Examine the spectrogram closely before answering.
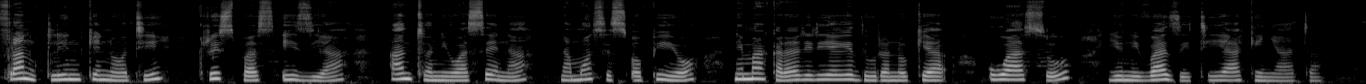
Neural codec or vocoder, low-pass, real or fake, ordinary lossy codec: none; none; real; none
